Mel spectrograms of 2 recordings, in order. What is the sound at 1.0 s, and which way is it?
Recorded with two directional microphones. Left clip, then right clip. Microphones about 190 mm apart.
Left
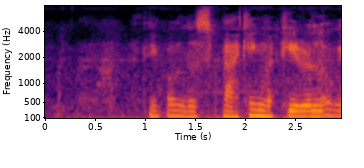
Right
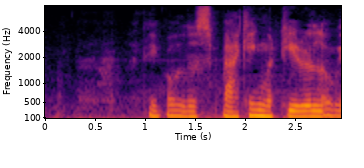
Speech, 20° right (ahead or behind).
